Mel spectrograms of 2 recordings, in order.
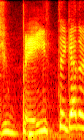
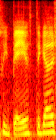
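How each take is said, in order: First: Retold disbelief, stressing TOGETHER as a question; acted-out "wait, what?" reaction; incredulous question. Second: Said in the usual way. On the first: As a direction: echo it back in mock shock. Colette reacts to the revelation.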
